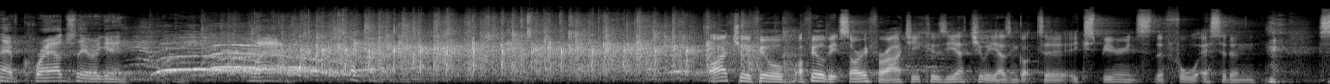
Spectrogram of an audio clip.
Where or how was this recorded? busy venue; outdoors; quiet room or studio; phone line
busy venue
